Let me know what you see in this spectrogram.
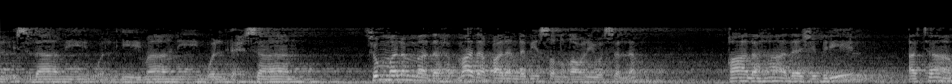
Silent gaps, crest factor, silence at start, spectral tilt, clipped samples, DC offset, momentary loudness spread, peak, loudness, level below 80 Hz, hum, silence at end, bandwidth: none; 16 dB; 0 s; -5.5 dB/octave; under 0.1%; under 0.1%; 11 LU; -8 dBFS; -25 LUFS; -40 dBFS; none; 0 s; 6 kHz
